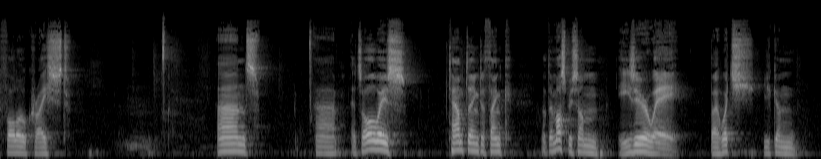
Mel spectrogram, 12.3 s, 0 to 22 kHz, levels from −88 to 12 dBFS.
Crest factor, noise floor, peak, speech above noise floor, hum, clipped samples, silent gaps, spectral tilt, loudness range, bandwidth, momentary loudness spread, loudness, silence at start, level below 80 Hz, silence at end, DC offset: 20 dB; -71 dBFS; -14 dBFS; 38 dB; none; under 0.1%; none; -2.5 dB/octave; 5 LU; 14.5 kHz; 16 LU; -32 LUFS; 0 s; -78 dBFS; 0.4 s; under 0.1%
